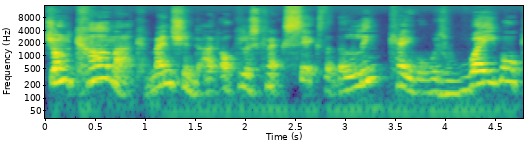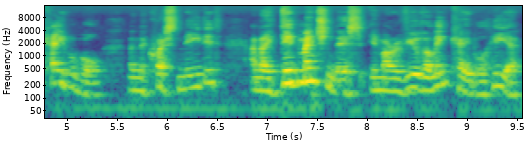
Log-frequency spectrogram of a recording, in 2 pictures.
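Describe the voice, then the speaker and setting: The voice swings very widely in pitch while keeping a moderate pace. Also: man, high pitch for a man. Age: 50s. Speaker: VR YouTuber. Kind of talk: news roundup video. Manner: enthusiastic.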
